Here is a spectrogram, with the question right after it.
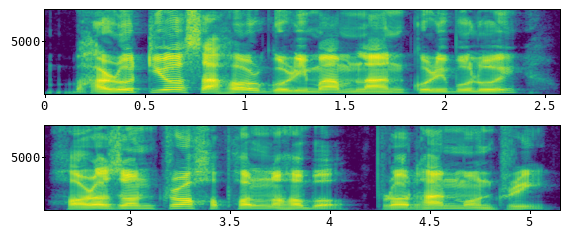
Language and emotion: Assamese, neutral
